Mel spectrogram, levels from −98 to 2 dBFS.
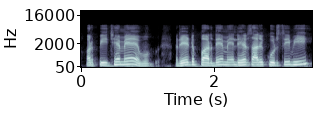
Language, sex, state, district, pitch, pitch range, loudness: Hindi, male, Jharkhand, Garhwa, 180 Hz, 165-195 Hz, -14 LUFS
